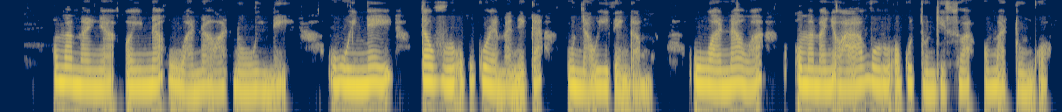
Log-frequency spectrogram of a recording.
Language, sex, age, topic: Oshiwambo, female, 18-24, agriculture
